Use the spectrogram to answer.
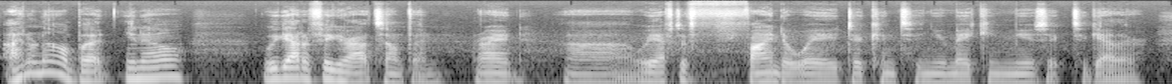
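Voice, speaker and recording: A soft-spoken man at a moderate pace, with a fairly low pitch. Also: lively intonation. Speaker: band director. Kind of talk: casual address to band; rehearsal tutorial. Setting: home at night, keyboard. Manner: quiet, soft-spoken; hesitant, many fillers.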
